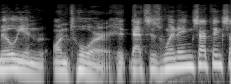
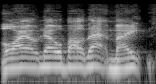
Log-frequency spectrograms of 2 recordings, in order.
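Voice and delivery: higher, hammed-up Aussie accent; Australian accent attempt; 4 semitones higher than usual. Shown as a demonstration. Challenged co-host showing his version, shaky Australian accent. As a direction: have a rough go at Australian, veering British. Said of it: "You give it a go".

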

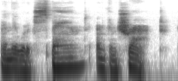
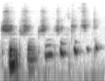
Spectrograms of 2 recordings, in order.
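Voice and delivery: fading shrink; 7 dB quieter than usual. A narrator's reading.

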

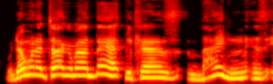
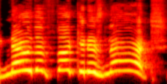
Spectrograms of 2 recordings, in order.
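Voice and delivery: angry denial; 12 semitones higher, 4 dB louder than usual. Real, not acted. Ranting rebuttal.

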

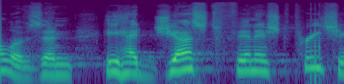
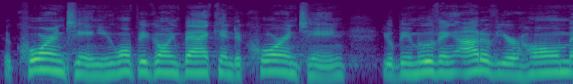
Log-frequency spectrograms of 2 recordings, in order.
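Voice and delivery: ordinary talk

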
